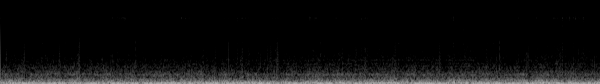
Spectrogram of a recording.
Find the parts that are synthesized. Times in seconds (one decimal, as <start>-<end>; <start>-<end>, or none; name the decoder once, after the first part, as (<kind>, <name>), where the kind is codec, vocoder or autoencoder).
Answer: 0.7-4.0 (autoencoder, DAC-VAE); 5.1-6.0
